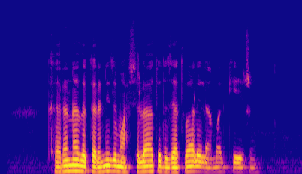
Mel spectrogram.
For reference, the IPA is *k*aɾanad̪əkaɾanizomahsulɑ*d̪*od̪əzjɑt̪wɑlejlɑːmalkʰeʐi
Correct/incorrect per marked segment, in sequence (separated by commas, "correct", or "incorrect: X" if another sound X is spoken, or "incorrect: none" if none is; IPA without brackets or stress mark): incorrect: kʰ, incorrect: t̪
